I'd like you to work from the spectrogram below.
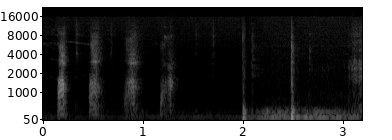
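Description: A duck sound effect: four clear, evenly spaced quacks, followed by a pause, then a sharp knock and a muffled low thump under a rising background murmur.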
